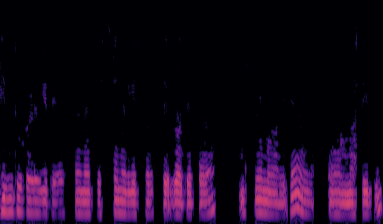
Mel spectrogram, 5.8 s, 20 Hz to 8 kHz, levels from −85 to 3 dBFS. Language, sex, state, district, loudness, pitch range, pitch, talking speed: Kannada, male, Karnataka, Shimoga, -42 LUFS, 110-120 Hz, 110 Hz, 115 wpm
